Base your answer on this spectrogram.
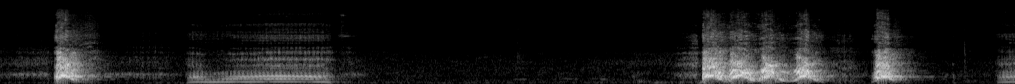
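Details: Bucovina Shepherd Dog recorded at Horodnic de Sus on 30 September 2017: single loud harsh bark, a sustained low growl-like tonal sound, then a rapid burst of four barks and one more bark.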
